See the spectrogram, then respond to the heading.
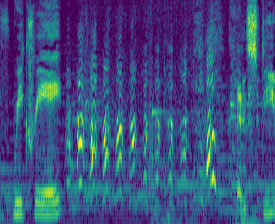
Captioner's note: laughing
